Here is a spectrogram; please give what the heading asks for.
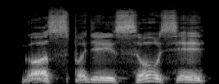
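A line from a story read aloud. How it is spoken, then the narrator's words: Creaky drawl. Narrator (Russian): протянул скрипучим голосом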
